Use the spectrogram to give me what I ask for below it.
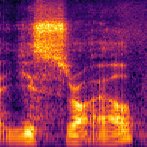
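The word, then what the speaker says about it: יִשְׂרָאֵל: You've got to pronounce the Yud. Shema Yisrael. Shalot Tibolev Shalot Tira Aleph. You shouldn't just swallow it up and then it just sort of flows into one word and you've lost the Aleph.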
